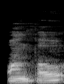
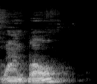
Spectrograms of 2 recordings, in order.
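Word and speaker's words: Huang Po: This evening's Dharma talk is titled, what's after something, the ninth century Chinese monk, Wang Po, or sometimes pronounced Wang Bo, said, the ninth century, mind is no mind.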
